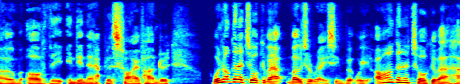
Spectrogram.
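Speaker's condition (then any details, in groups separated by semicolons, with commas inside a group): No condition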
